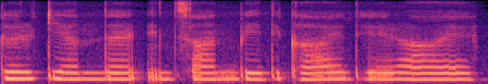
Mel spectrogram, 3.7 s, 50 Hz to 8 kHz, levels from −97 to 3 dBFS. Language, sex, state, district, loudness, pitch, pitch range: Hindi, female, Arunachal Pradesh, Lower Dibang Valley, -19 LUFS, 230 Hz, 220-235 Hz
